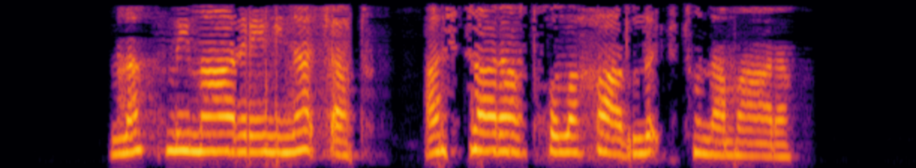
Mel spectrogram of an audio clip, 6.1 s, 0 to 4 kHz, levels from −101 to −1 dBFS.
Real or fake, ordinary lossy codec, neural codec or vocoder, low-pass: fake; AAC, 16 kbps; codec, 16 kHz, 8 kbps, FreqCodec, larger model; 3.6 kHz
